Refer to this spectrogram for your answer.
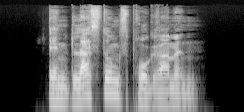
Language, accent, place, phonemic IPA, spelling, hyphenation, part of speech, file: German, Germany, Berlin, /ɛntˈlastʊŋspʁoˌɡʁamən/, Entlastungsprogrammen, Ent‧las‧tungs‧pro‧gram‧men, noun, De-Entlastungsprogrammen.ogg
- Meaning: dative plural of Entlastungsprogramm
